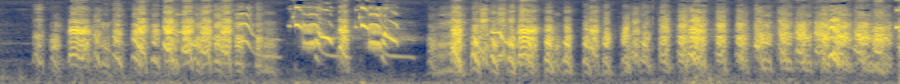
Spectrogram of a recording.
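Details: Wild rufous treepie at a home feeding in the morning, giving dense grating chatter. A brief series of clearer, twisting whistled notes breaks in midway, then the rapid scratchy squawks resume and continue to the end.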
